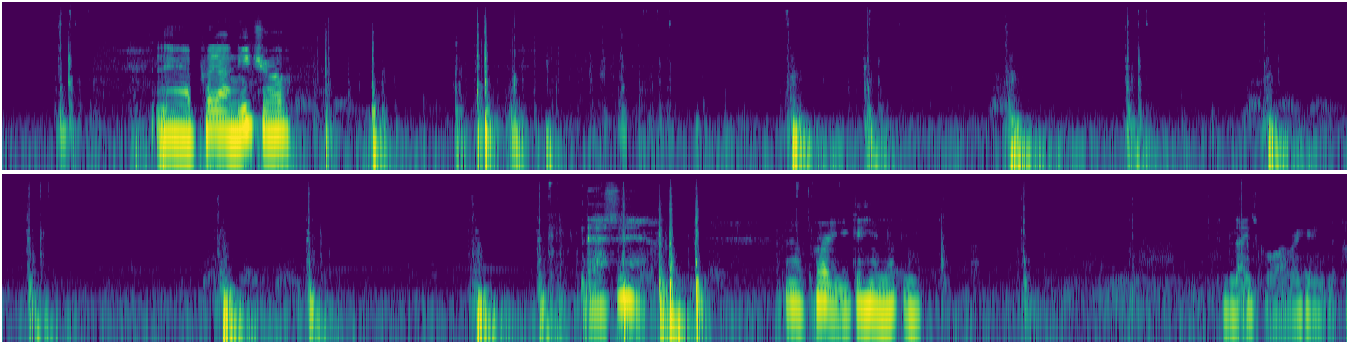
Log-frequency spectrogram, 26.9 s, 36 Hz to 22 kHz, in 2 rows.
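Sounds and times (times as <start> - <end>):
faint steady hum: 0.0 - 26.9
car ignition clicks: 0.5 - 0.9, 3.1 - 14.3, 15.5 - 17.0, 18.1 - 22.0, 22.7 - 23.9.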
